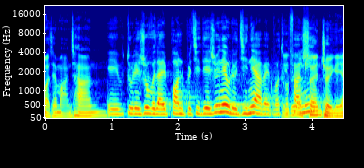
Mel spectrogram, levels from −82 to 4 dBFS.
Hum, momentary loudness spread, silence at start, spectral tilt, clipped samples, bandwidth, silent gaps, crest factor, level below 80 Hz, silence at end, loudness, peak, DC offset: none; 10 LU; 0 s; -7 dB/octave; under 0.1%; 17 kHz; none; 16 dB; -52 dBFS; 0 s; -18 LUFS; -2 dBFS; under 0.1%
